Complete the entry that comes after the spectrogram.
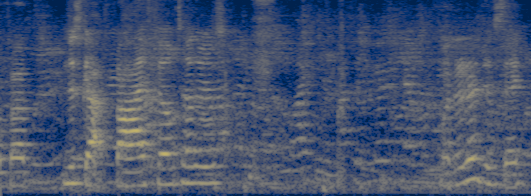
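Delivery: usual speaking voice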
